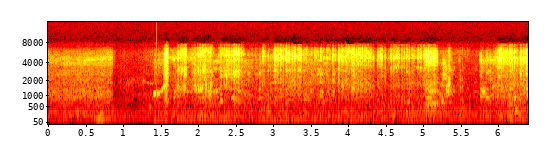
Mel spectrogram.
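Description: Hand rubbing and scraping at a bicycle wheel hub with cloth and abrasive strip, in uneven scratchy strokes that start about a second and a half in, with a short pause near the end.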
